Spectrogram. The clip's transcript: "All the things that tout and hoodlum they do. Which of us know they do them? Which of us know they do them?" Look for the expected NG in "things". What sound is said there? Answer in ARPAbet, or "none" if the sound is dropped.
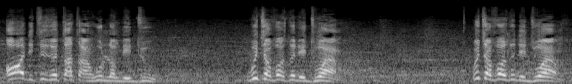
none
